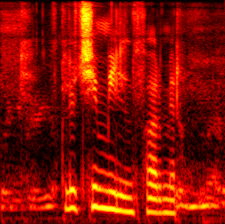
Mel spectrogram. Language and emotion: Russian, neutral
